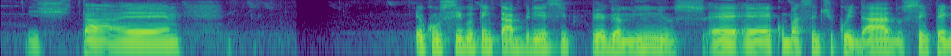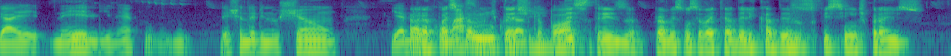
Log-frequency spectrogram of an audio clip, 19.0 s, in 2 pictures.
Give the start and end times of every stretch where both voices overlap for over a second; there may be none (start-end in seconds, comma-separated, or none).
13.6-15.3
